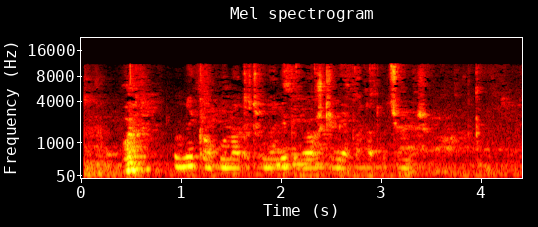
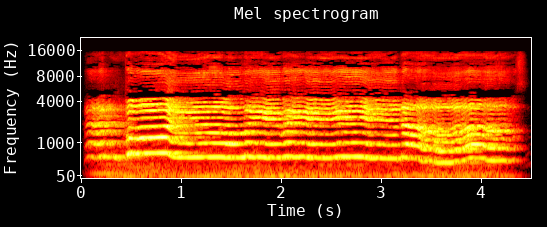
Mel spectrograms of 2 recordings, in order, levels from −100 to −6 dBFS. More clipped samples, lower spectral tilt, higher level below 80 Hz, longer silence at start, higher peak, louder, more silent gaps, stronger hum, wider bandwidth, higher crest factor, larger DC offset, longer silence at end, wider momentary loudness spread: neither; first, -5 dB/octave vs -0.5 dB/octave; second, -56 dBFS vs -48 dBFS; about the same, 0.05 s vs 0.05 s; second, -12 dBFS vs -2 dBFS; second, -34 LUFS vs -17 LUFS; neither; neither; second, 11.5 kHz vs 15.5 kHz; first, 22 dB vs 16 dB; neither; about the same, 0 s vs 0.1 s; first, 19 LU vs 7 LU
